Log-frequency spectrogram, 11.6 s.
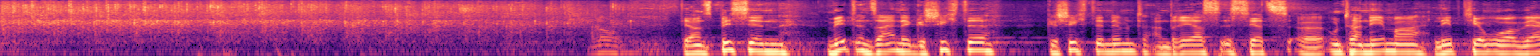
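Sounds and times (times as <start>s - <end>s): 
audience applause: 0.0s - 5.1s
speech: 4.4s - 11.5s.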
